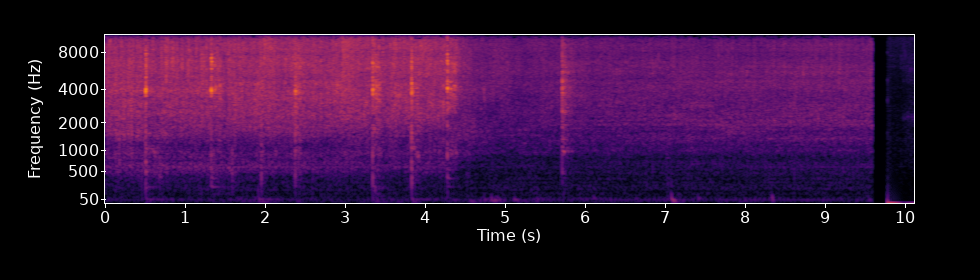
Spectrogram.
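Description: A steady, hissing sizzle of chicken frying on high heat, crackling loudly for the first few seconds, then settling into a softer hiss broken by sharp clicks and pops of spatters.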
